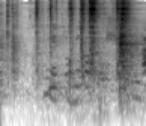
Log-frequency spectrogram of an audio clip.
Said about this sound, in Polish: Wyciągamy sztućce, wyciągamy talerze i będziemy podawać zupę.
